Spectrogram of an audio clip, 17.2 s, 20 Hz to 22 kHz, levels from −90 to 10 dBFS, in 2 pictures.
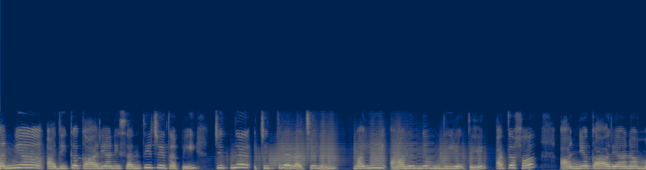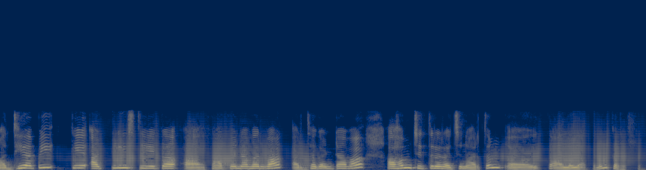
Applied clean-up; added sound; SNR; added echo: neural mask model RNNoise.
